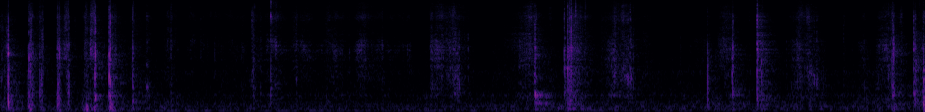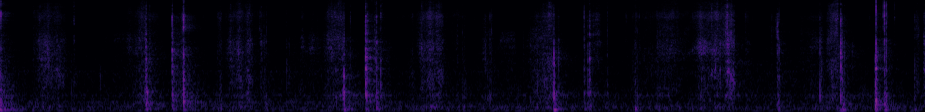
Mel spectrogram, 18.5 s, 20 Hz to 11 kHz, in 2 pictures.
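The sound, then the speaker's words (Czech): Cards being shuffled over and over for a card reading for the year 2022, a run of crisp, papery riffles and flicks with irregular bursts of fluttering snaps, fairly quiet with no talking. “A už jsem konečně u vás, dívám se na vaši fotku, míchám u toho karty a podíváme se teda, jak se bude barvit ten rok 2022.”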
